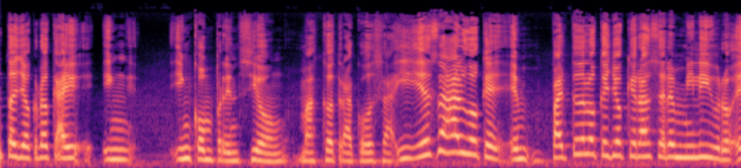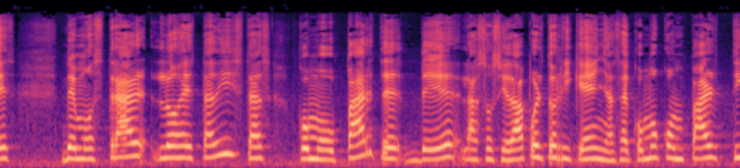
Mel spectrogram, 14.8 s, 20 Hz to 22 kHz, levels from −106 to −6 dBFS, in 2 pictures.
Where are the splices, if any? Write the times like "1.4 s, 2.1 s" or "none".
none

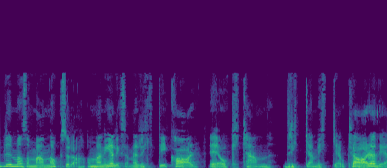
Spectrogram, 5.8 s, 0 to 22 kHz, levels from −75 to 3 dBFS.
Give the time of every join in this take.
3.1 s

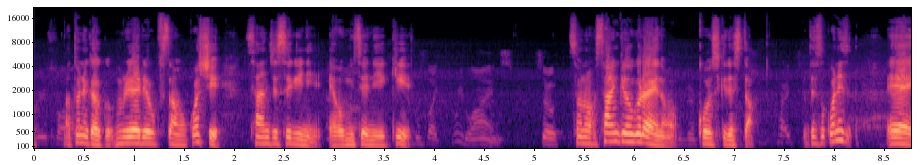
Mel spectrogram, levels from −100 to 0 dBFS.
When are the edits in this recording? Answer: 7.7 s

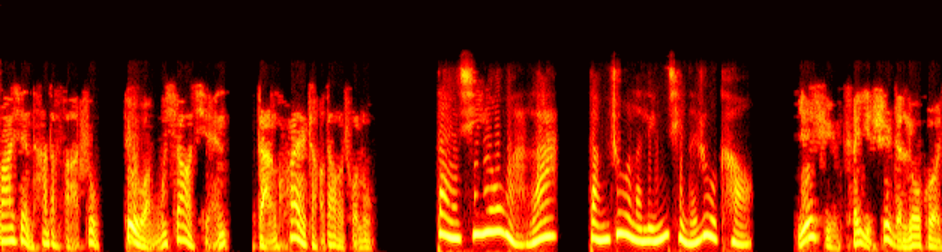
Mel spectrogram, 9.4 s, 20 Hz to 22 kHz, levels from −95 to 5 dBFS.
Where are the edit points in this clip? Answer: none

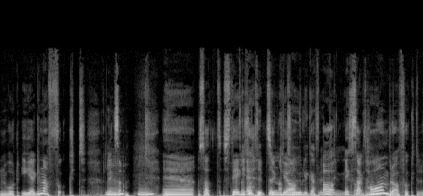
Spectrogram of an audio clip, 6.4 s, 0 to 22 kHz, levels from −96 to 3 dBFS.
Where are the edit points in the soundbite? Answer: 1.5 s, 4.8 s

